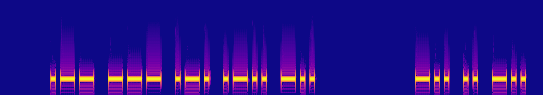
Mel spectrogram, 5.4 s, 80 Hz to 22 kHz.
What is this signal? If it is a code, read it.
Morse code, heard as a keyed tone, about 25 wpm, 700 Hz. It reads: WORLD DID
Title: 3x Word-Spacing - Sentences from Top 200 Words - 25wpm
